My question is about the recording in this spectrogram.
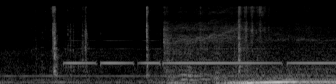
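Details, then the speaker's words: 2002 Jeep Grand Cherokee V8 that stalled at idle when hot, restarted hot after cleaning: warning chimes, immediate start, rpm rises above 1000 without throttle and settles to an even, steady idle without dipping or stalling; normal. "on voit bien le régime moteur sans aucune action de l'appel à l'accélérateur et bien monté à plus de 1000 tours et vient se stabiliser"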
